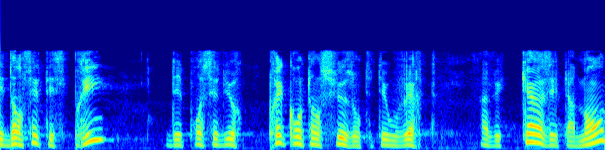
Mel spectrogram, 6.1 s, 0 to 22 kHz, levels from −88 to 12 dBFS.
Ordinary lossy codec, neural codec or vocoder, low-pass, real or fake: none; codec, 16 kHz, 8 kbps, FunCodec, trained on LibriTTS, 25 frames a second; 5.4 kHz; fake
